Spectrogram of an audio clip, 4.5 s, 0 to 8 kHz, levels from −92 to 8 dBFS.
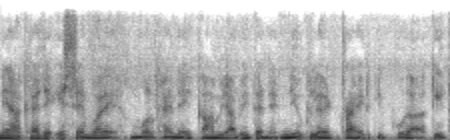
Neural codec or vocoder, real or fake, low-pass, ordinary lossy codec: codec, 24 kHz, 6 kbps, HILCodec; fake; 7.2 kHz; none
